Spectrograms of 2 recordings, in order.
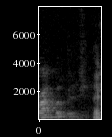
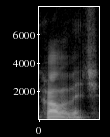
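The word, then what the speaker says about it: Akrapovič: Akrapovic. That's a hard one. No, it's a Kropovich. Kropovich.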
